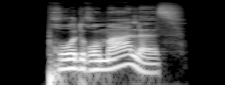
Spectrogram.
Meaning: strong/mixed nominative/accusative neuter singular of prodromal
- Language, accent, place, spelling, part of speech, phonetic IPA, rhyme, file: German, Germany, Berlin, prodromales, adjective, [ˌpʁodʁoˈmaːləs], -aːləs, De-prodromales.ogg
